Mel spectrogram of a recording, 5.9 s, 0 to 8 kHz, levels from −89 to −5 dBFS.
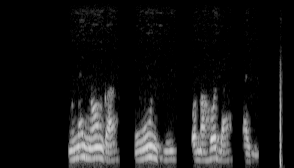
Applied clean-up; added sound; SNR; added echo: none; none; none; none.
